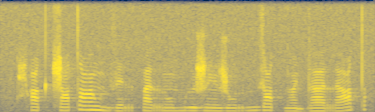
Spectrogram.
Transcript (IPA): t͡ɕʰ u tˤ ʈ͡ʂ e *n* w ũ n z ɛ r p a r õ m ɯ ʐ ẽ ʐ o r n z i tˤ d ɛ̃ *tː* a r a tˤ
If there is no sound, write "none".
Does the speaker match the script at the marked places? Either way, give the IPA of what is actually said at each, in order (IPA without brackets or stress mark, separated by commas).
tˤ, d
